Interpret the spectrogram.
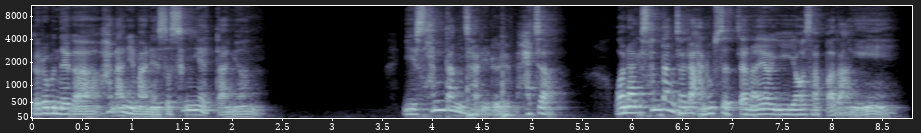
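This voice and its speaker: At a prayer meeting, a middle-aged woman pastor speaks in a low, creaky, slightly mellow voice, animated but at a moderate pace. Emphasis comes through repeated key words and acted-out everyday exchanges.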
